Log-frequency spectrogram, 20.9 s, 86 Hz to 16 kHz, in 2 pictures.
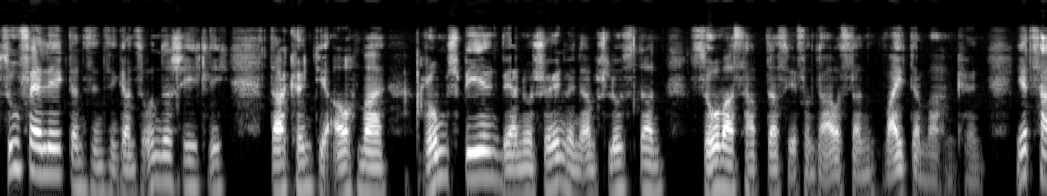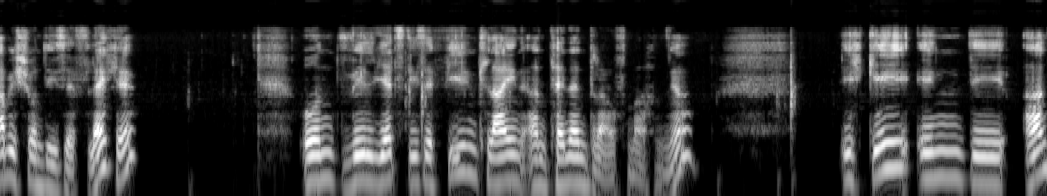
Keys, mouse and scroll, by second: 4.2 click.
